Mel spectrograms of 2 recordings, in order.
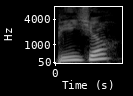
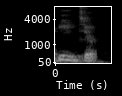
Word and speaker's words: Bijo: The brand is pronounced Bijo. Is that right? Bijo. Bijo. Yeah. Okay. Bijo.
